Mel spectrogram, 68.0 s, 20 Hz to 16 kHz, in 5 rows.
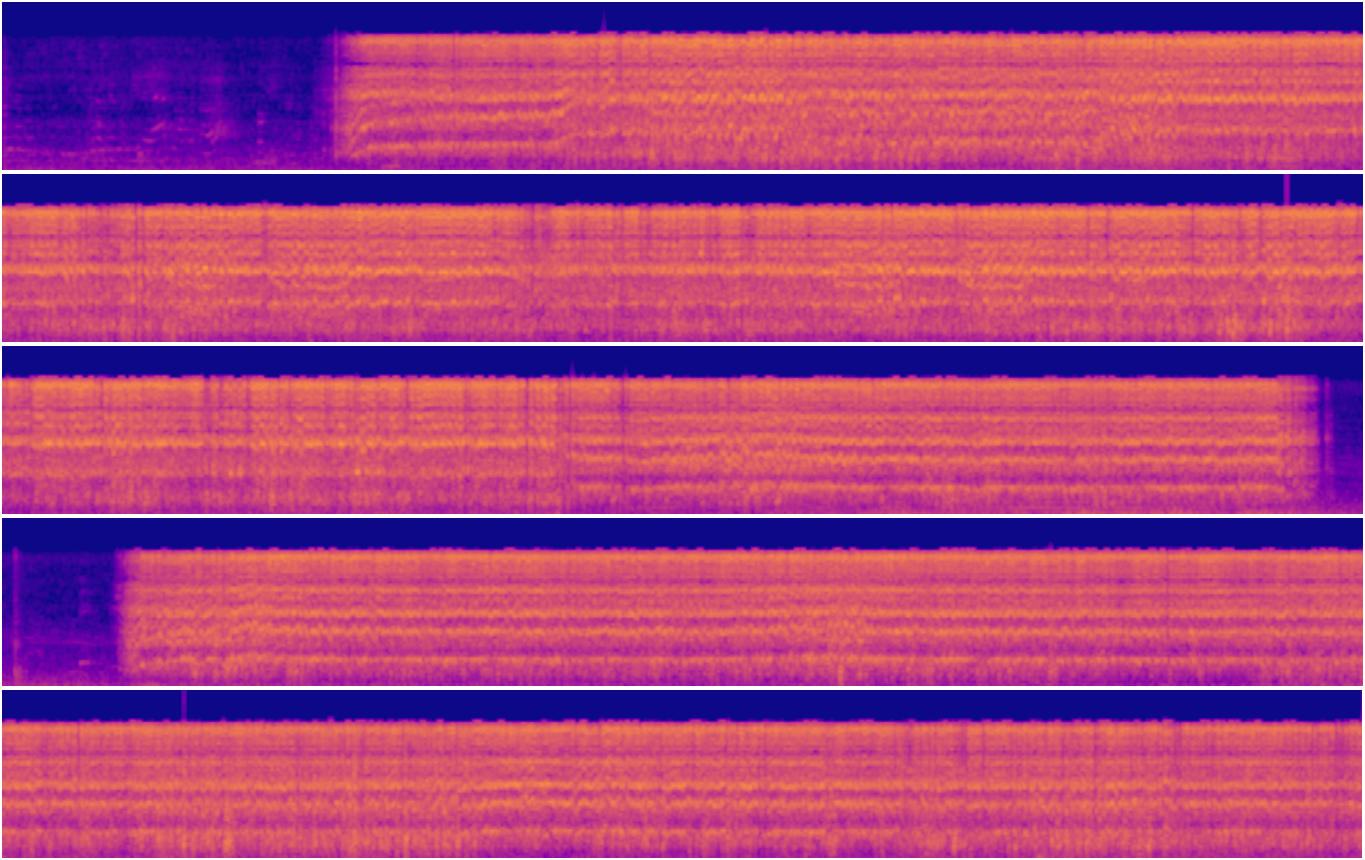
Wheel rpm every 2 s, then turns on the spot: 0, 30, 160, 200, 160, 180, 230, 230, 210, 230, 230, 210, 220, 230, 230, 230, 200, 160, 160, 160, 30, 130, 160, 160, 160, 160, 160, 160, 160, 160, 160, 160, 160, 170.
none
